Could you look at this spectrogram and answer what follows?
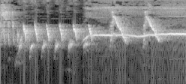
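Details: Teler-style masteran song of an Orange-headed thrush: a quick series of about seven short downslurred notes, then several sharp falling sweeps ending on a steady high whistle.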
